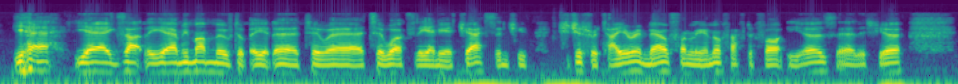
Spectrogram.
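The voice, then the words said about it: Regional English twang. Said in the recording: “That's why you've got that twang”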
